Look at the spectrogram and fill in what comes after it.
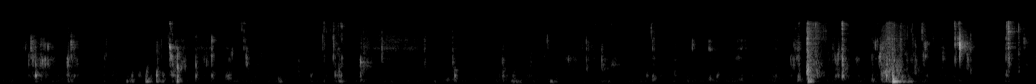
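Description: A person chewing a chicken tender sub close to the microphone: irregular wet mouth clicks and smacks, which get louder and denser about eight to ten seconds in.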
